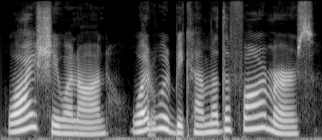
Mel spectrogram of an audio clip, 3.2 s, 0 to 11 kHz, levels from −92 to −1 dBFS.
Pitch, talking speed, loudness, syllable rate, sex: 205 Hz, 185 wpm, -17 LUFS, 4.6 syllables/s, female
